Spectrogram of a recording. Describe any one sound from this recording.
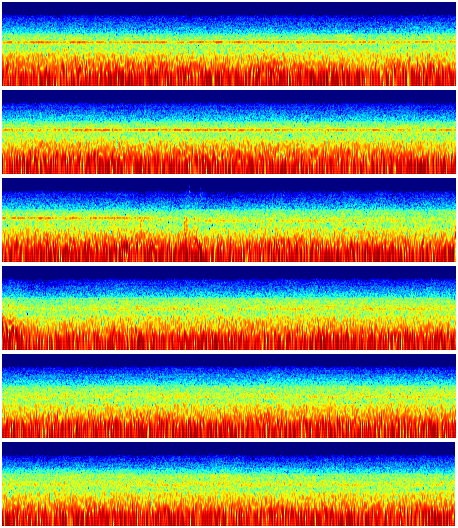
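A car engine drones steadily at highway speed.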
